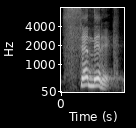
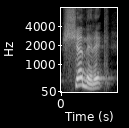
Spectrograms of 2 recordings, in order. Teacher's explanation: The only reason we say Semitic today instead of Shemitic is because Greek did not have an SH sound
